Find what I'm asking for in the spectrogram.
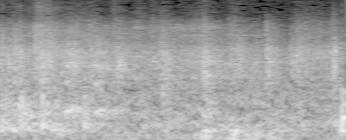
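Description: Soft, low pigeon cooing up close, a steady murmuring burble with a slight rise near the end.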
